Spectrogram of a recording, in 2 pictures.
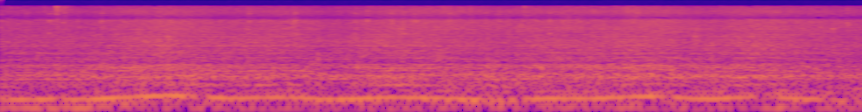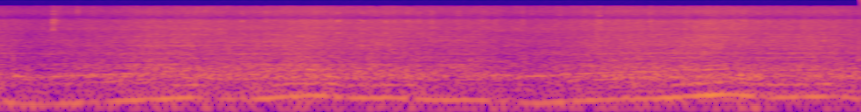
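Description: Tyres crunch over a rough dirt track.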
